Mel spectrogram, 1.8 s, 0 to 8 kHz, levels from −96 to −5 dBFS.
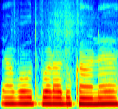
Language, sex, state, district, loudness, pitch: Hindi, male, Jharkhand, Deoghar, -12 LUFS, 165 Hz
